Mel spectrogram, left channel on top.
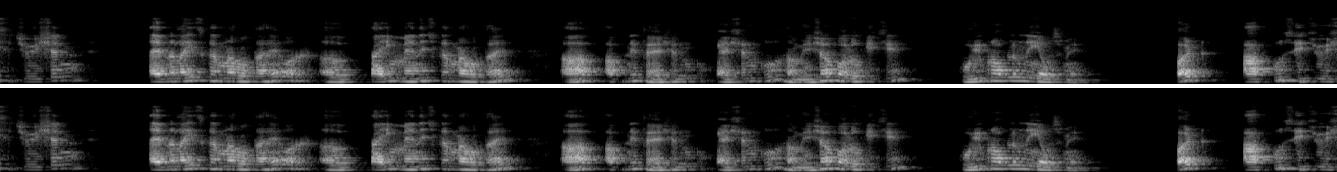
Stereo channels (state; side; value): identical; both; correlation 1.00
